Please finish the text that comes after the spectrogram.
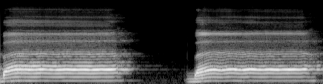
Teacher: Maka ketika kita panjangkan ba ini, maka pita suaranya bergetar, bergoncang. Kalau nggak bergoncang nggak bisa, ya.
